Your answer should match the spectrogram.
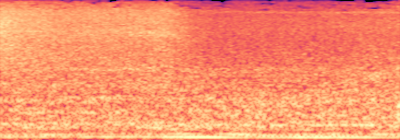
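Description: A steady low hum under an even rushing noise, holding at a constant level.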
